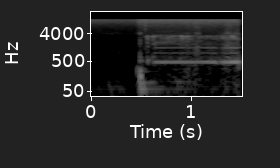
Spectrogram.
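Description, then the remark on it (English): A telephone ringback tone from a call to Dick's Fresh Market starts abruptly after a quiet moment and holds as a steady electronic hum-like tone, fairly clear, as if heard through a phone line. “It's ringing. We're gonna figure out how much ham costs.”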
